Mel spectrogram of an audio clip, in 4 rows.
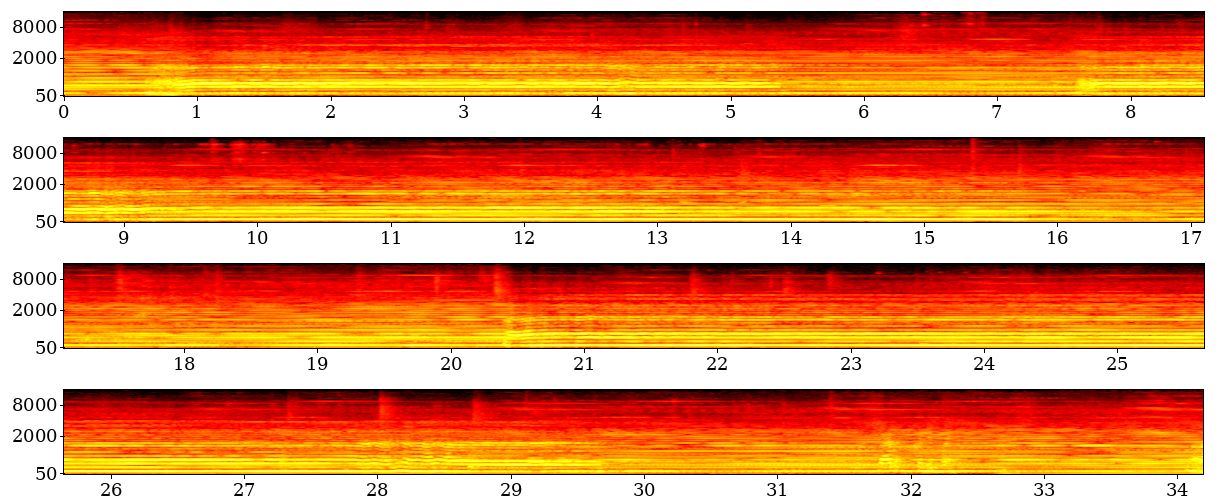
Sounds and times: Traditional music: 0.0s - 34.1s.

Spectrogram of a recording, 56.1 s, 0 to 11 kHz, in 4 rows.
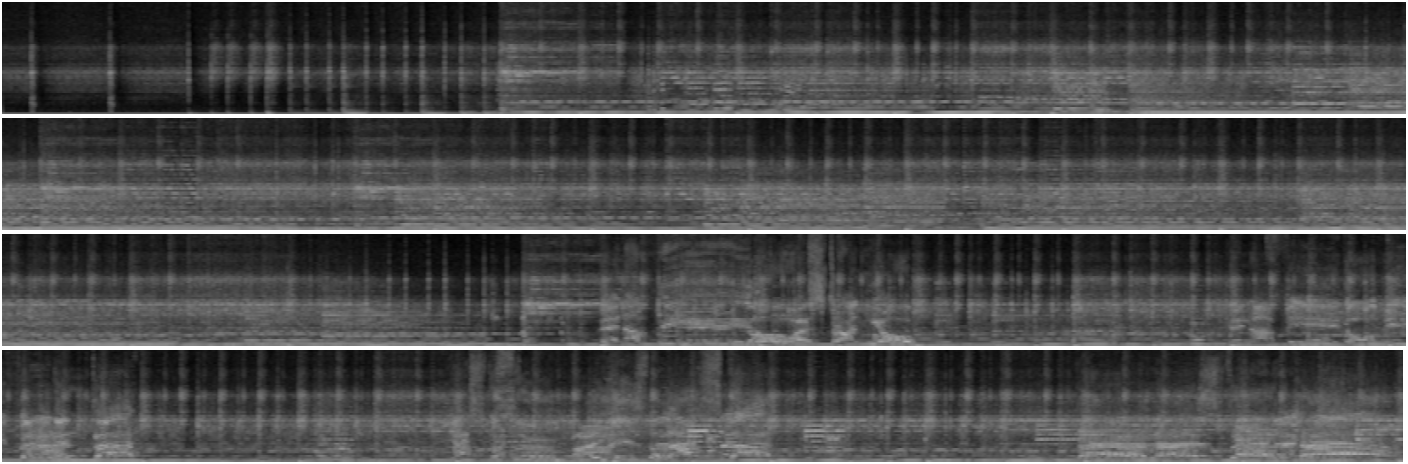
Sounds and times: Music: 0.0s - 56.1s.

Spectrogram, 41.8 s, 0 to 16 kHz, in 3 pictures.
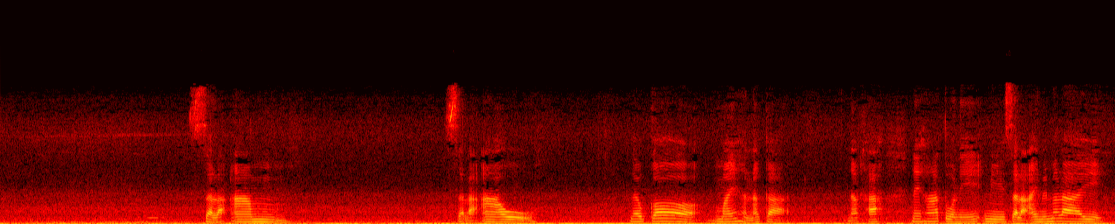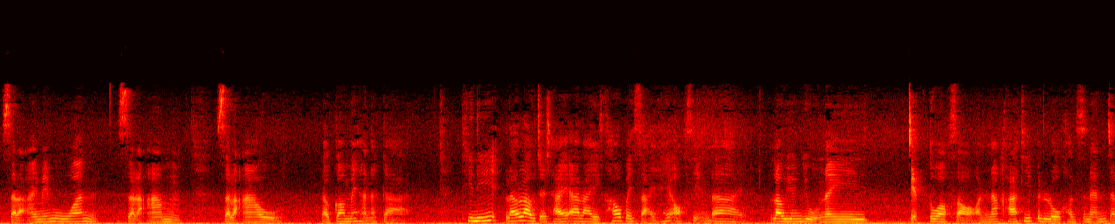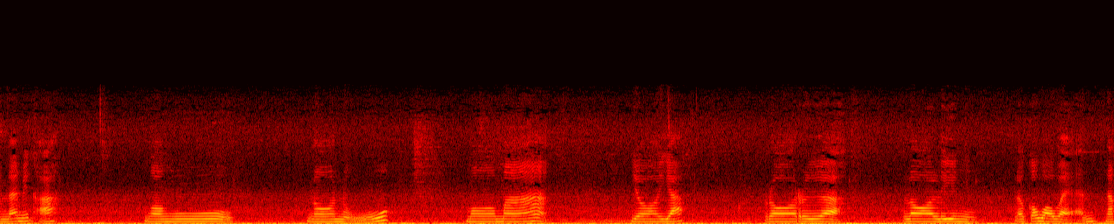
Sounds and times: Speech: 2.4s - 3.7s, 5.6s - 6.8s, 7.9s - 9.9s, 10.6s - 19.1s, 19.7s - 28.6s, 29.7s - 30.8s, 31.7s - 32.8s, 33.7s - 34.8s, 35.8s - 36.4s, 37.4s - 38.5s, 39.2s - 41.8s.

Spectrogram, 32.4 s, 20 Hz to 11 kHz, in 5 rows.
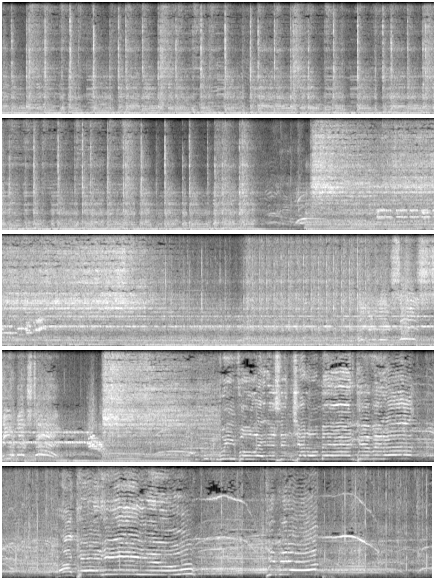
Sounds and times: Outside, urban or manmade: 0.0s - 18.5s
Music: 0.0s - 25.4s
Speech: 18.3s - 20.3s, 22.4s - 25.6s, 26.8s - 28.8s, 29.9s - 30.7s.

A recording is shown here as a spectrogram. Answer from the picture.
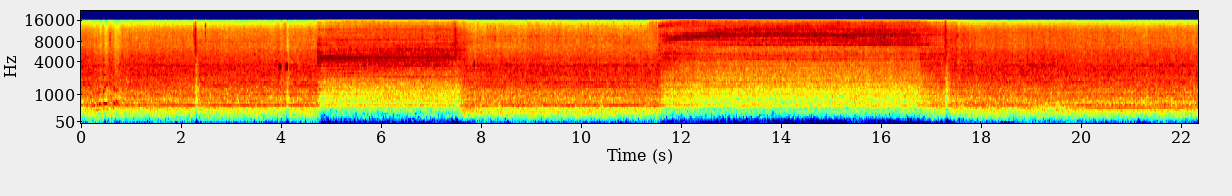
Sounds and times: Drill: 2.2s - 22.3s.

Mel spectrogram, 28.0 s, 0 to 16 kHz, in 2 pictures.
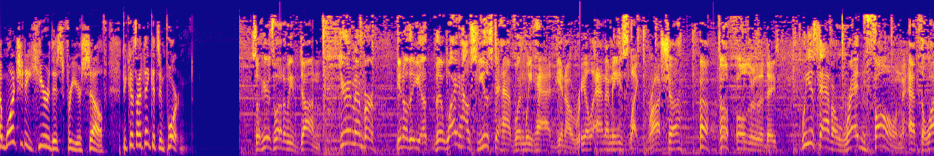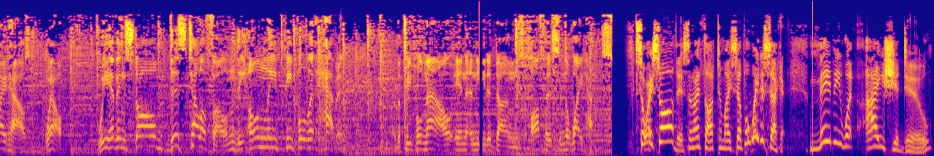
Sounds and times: Speech: 0.0s - 2.9s, 20.0s - 28.0s
Music: 3.6s - 23.2s.

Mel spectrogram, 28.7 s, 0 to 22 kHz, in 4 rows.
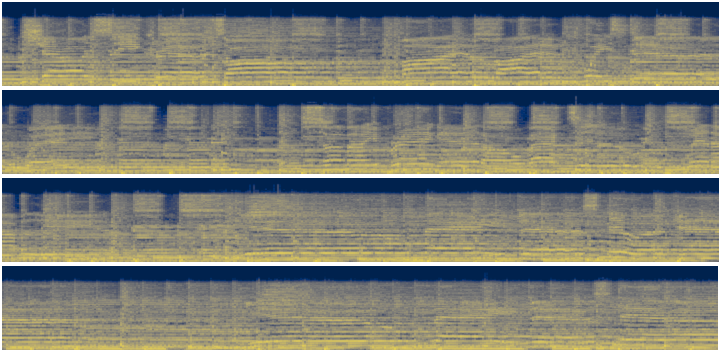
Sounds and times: Soul music: 0.0s - 28.6s.

